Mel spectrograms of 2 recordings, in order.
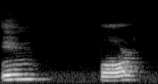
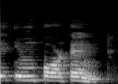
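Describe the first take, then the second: First: important in three separate beats, "इम... पोर... tent"; split into syllables. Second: Said in the usual way. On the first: Shown as a demonstration. Teacher showing the separate syllables, broken-up demo. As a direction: pause after each syllable of important. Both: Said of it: "ये अलग-अलग syllable हो गया".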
